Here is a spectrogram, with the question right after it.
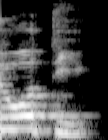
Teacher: আমরা কিন্তু এটা ওয়াতি বলি না, আমরা বলি অতি। ও, ও মানে মুখটা গোল হচ্ছে, খেয়াল করেন, আপনিও বলেন ও, মুখটা গোল হচ্ছে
